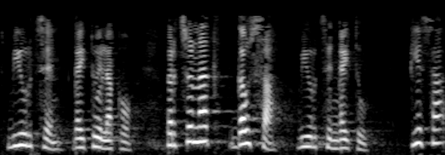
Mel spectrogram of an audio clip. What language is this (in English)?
Basque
